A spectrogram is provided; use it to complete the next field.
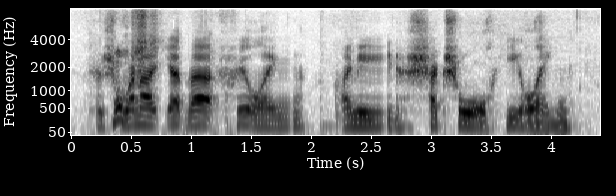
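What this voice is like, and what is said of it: Imitates another person's voice. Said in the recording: “Anytime I do a Sean Connery impression”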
